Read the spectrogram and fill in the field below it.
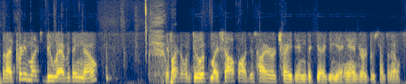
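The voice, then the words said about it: Nova Scotian accent. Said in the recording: “I'm originally from Nova Scotia. ... I recognize the accent. ... this guy is not from Edmonton originally.”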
